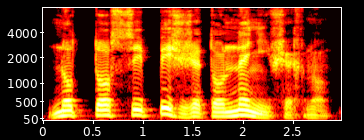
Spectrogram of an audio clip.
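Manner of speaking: loud, slow, booming threat; angry uncle laying down the law loudly; thundering. A narrator's reading. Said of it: "zahřměl strýc Vernon".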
